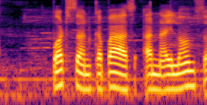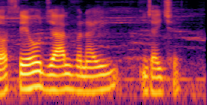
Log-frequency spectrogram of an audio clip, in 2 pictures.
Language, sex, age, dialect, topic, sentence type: Maithili, male, 25-30, Eastern / Thethi, agriculture, statement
